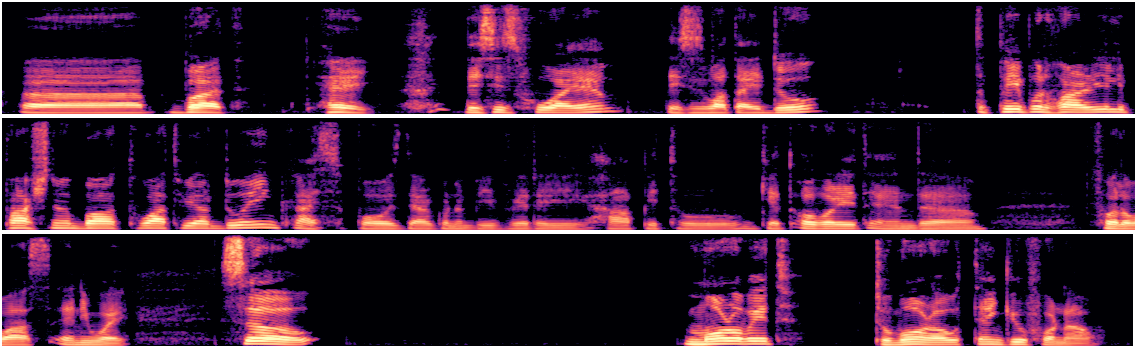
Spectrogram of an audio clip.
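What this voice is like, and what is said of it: Strong non-native English accent. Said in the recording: “my English is not good enough, my accent is still strong”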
